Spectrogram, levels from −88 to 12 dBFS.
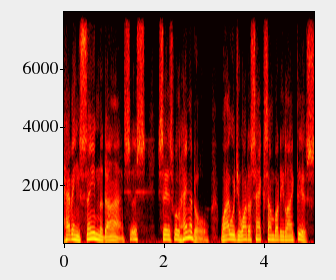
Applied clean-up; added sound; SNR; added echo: neural diffusion model UNIVERSE++.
